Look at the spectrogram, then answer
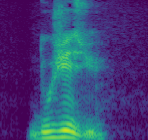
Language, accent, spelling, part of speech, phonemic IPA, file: French, France, doux Jésus, interjection, /du ʒe.zy/, LL-Q150 (fra)-doux Jésus.wav
- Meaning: sweet Jesus!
